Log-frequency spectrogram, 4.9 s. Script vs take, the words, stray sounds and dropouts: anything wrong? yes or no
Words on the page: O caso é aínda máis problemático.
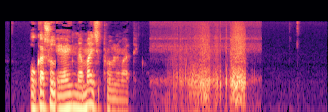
yes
